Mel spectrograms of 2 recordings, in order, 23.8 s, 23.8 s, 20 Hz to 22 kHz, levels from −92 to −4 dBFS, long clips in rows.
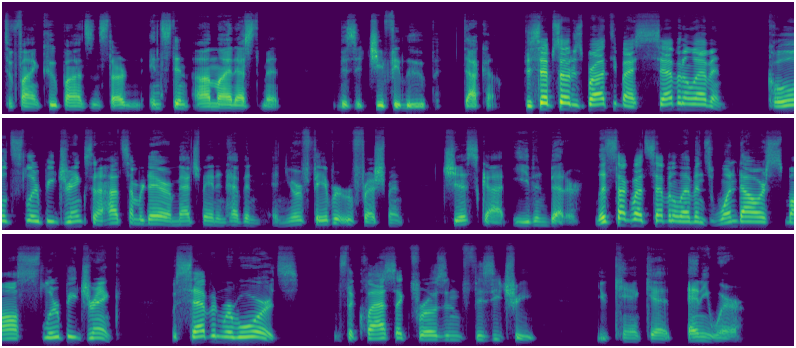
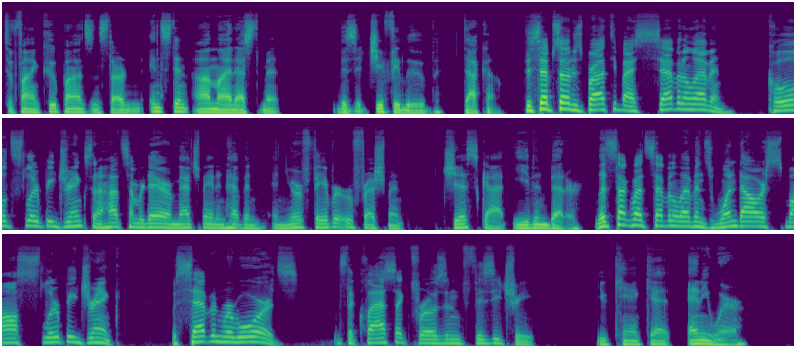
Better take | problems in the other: second | thin; very; fading below 300 Hz

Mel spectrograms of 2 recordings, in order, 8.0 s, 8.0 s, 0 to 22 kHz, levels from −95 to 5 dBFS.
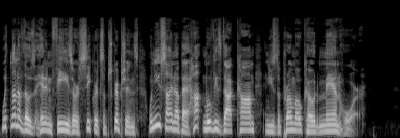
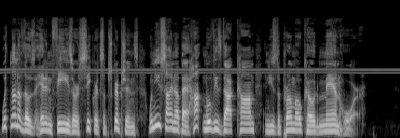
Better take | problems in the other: first | high-pitched whine; faint; throughout; 3 kHz, 25 dB below the speech

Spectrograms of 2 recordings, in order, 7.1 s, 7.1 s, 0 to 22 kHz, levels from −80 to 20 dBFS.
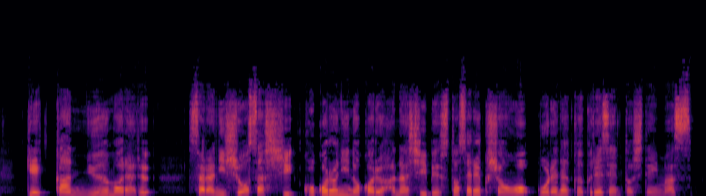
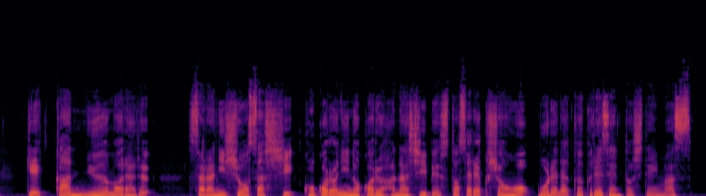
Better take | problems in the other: second | thin; very; fading below 450 Hz

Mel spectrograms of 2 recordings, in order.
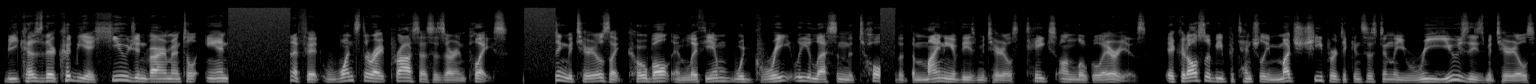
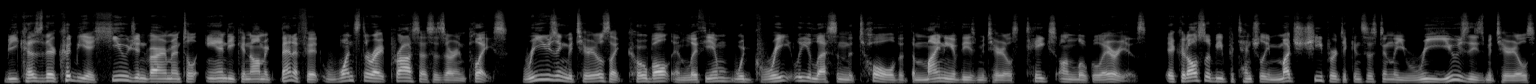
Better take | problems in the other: second | audio cutting out; filled with static; at 2.5 s for 0.5 s, at 5 s and at 9 s

